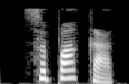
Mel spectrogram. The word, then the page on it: sepakat: Indonesian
